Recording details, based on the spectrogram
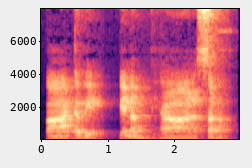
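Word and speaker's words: पाटवेऽप्यनभ्यासः: पाटवेप्यनभ्यासः, पाटवेप्य आधा पा और या, और उसके पहले अवग्रह का चिन्ह लगा हुआ है। पाटवेप्य, अवग्रह का उच्चारण नहीं होता है। पाटवेप्य नभ्यासः, नभ्यासः।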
